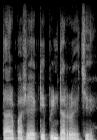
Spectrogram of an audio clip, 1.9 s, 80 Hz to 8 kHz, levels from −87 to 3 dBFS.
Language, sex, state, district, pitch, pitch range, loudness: Bengali, male, Assam, Hailakandi, 95 Hz, 75-100 Hz, -15 LUFS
